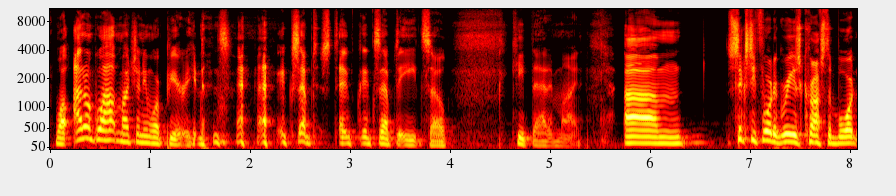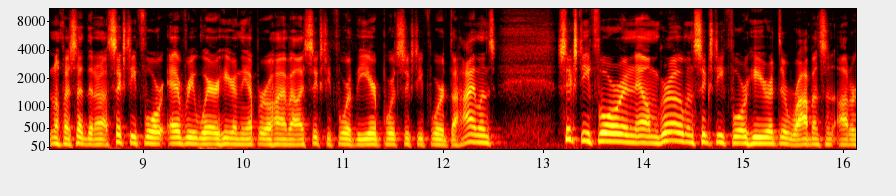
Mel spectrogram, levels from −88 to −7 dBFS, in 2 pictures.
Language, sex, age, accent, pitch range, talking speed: English, male, 50-69, American, 110-145 Hz, 220 wpm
